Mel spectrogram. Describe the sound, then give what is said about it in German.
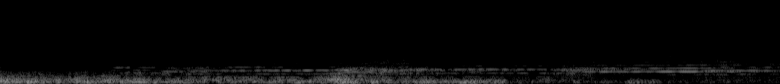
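A call to prayer from a mosque drifts in as a long, wavering sung tone, faint and drawn out over a steady low rumble, with no one talking. “really just striking the video with the silence and the sounds like prayer or call to prayer coming from presumably a mosque”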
